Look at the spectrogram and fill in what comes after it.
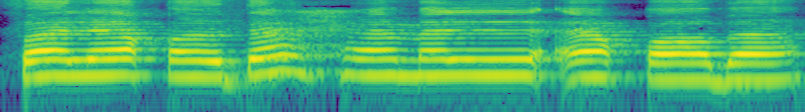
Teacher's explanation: ഖാഫ് ഇസ്തിഅലാൻ്റെ ലെറ്ററാണ്, തഫ്ഹീം ചെയ്തിട്ട് ഉച്ചരിക്കുക. കൽക്കലയുടെ ലെറ്ററും കൂടി ആയതുകൊണ്ട് സുക്കൂനാവുമ്പോൾ ഫുൾ സുക്കൂന് കൊടുക്കുക.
